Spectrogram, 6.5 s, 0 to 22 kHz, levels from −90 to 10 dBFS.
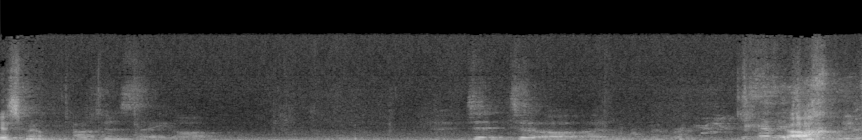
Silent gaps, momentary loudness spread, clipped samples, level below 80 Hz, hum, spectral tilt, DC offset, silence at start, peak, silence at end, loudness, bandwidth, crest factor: none; 24 LU; under 0.1%; -42 dBFS; none; -4 dB/octave; under 0.1%; 0 s; 0 dBFS; 0 s; -20 LUFS; 17 kHz; 22 dB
